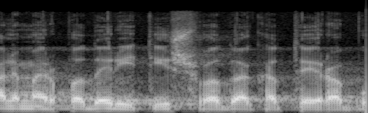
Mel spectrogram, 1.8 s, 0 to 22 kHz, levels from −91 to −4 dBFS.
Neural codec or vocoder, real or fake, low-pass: none; real; 14.4 kHz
